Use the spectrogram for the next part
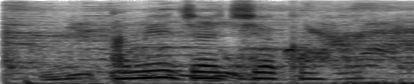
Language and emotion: Russian, neutral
